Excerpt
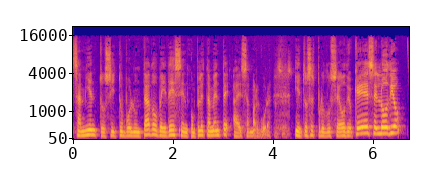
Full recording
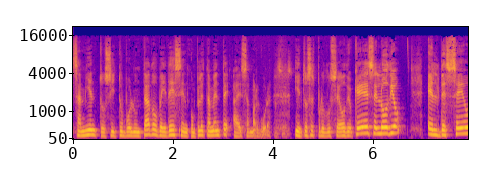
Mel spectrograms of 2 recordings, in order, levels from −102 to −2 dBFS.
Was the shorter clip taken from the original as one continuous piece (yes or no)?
yes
